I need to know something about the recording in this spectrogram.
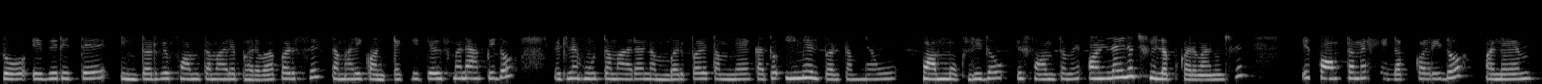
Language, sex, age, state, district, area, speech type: Gujarati, female, 18-30, Gujarat, Kheda, rural, conversation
